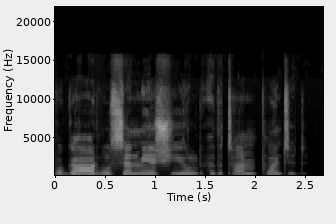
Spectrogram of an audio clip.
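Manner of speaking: ordinary delivery, nothing marked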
